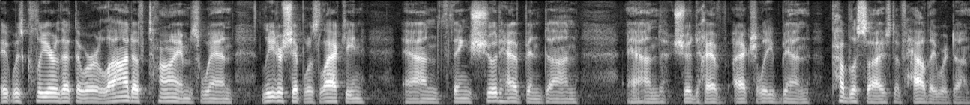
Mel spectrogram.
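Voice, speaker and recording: At a very slow pace, a man with an American accent speaks with fairly even intonation. His pitch is fairly low. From US Northeast, suburban Philadelphia. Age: 70s. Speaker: school board candidate. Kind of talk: campaign talk at meet and greet. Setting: party headquarters meeting room. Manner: hesitant, many fillers.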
